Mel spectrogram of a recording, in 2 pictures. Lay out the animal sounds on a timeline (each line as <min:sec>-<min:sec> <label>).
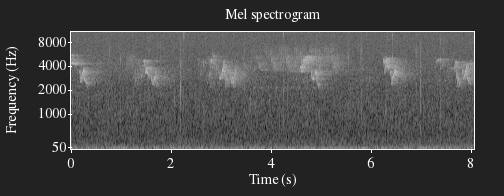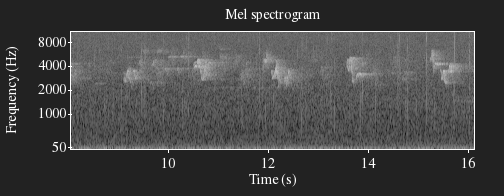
0:00.0-0:05.0 Red-eyed Vireo (Vireo olivaceus)
0:03.2-0:05.3 Ovenbird (Seiurus aurocapilla)
0:06.1-0:16.0 Red-eyed Vireo (Vireo olivaceus)
0:08.2-0:09.0 Wood Thrush (Hylocichla mustelina)
0:09.2-0:10.9 Indigo Bunting (Passerina cyanea)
